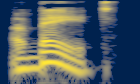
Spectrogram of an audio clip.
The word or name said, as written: abater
